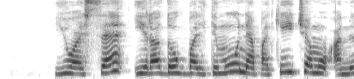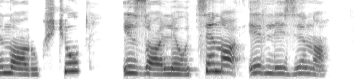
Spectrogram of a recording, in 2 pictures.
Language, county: Lithuanian, Klaipėda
